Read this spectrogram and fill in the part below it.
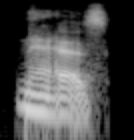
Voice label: "nares", Indian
